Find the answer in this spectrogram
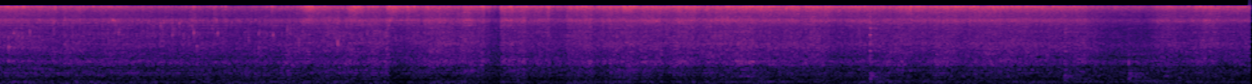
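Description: Onion, garlic and green chilli paste sizzling as it fries in hot desi ghee in a kadhai, stirred with a metal ladle that knocks lightly against the pan now and then.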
